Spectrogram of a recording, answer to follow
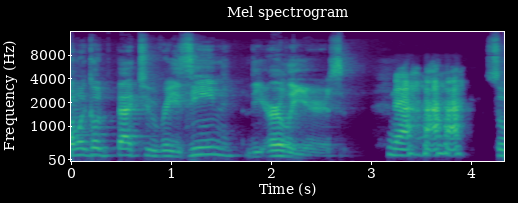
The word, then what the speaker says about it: Raizine: How do you pronounce your first name? No, you're saying it correctly, Raizine. Raizine. Okay, it is because so it's Raizine. I want to go back to Raizine, the early years.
